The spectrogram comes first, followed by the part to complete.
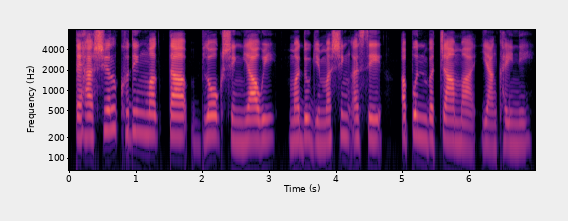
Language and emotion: Manipuri, neutral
